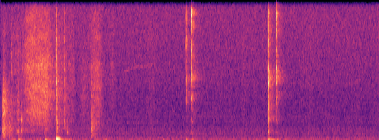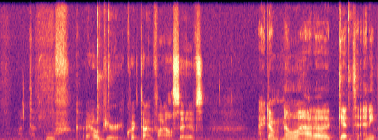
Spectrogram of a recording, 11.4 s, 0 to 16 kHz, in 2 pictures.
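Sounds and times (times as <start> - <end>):
low noise: 0.0 - 11.3
computer keyboard and mouse clicking: 4.0 - 4.3
speech: 6.4 - 8.8, 9.7 - 11.3.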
